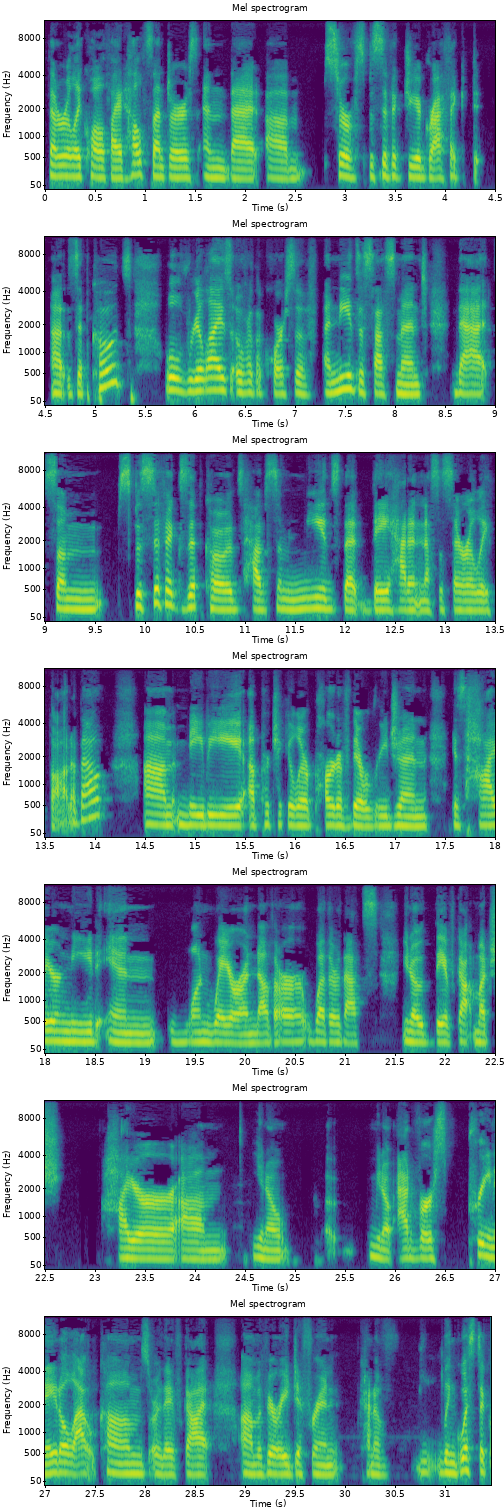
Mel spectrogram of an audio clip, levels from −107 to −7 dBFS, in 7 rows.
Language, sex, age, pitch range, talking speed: English, female, 20-39, 150-175 Hz, 155 wpm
